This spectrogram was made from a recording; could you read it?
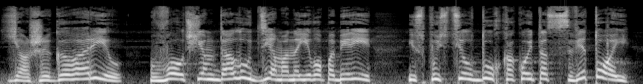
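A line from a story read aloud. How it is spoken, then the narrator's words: Barking. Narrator (Russian): рявкнул темный маг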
